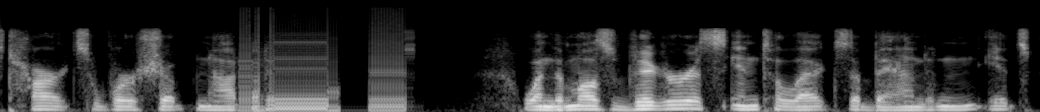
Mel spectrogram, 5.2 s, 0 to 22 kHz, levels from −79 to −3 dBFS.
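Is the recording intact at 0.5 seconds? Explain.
Yes, the speech at 0.5 seconds is intact, with no fault at that moment.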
